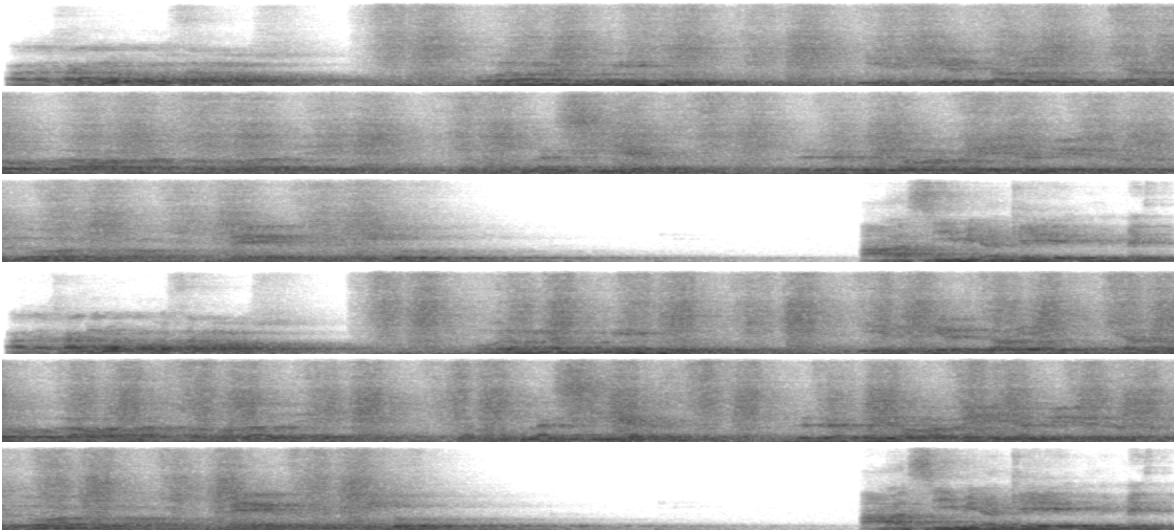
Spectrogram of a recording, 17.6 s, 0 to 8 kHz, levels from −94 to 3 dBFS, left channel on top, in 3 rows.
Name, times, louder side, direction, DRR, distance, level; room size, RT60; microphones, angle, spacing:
voice 1, 0.0-1.4 4.2-7.6 8.1-9.3 9.7-13.8, right 1 dB, 35° right, -4 dB, 1.1 m, -27 dB
sound 1, 1.7-13.8, right 1 dB, 75° right, 2.0 m, -34 dB
voice 2, 2.3-3.5 16.0-17.5, equal, 10° right, -5 dB, 2.2 m, -26 dB
13.0 x 8.1 x 3.7 m, 2.5 s
head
